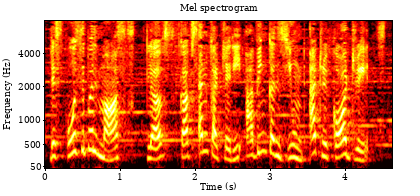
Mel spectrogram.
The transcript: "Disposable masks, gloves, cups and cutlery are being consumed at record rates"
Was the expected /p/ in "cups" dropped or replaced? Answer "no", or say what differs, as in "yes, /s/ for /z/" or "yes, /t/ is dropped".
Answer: yes, /b/ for /p/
